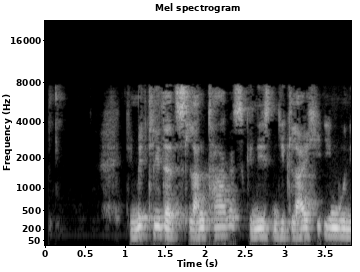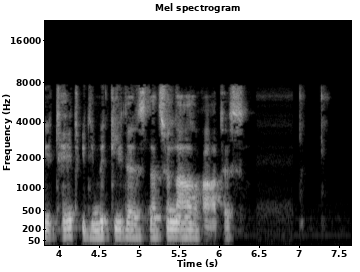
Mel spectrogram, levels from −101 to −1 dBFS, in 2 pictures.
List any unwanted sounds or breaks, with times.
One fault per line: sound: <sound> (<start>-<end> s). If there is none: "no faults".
no faults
